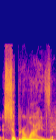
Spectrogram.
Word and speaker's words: supervise: supervise 那朋友们注意啊，这个里的 V-I-S-E 这个 S 呢它要读成的是 Z 这个音，所以是 supervise。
